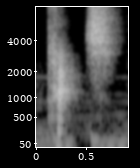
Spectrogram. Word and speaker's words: catch: just be careful there make sure you're pronouncing that consonant sound at the end and you're not adding a vowel sound after it so catch catch and that's it for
